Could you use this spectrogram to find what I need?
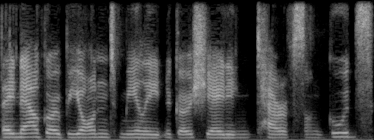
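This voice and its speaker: With an Australian accent, a woman speaks at a fairly slow pace. Her tone is bright and sharp, with fairly even intonation. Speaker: public health researcher. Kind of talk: lecture. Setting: video call.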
